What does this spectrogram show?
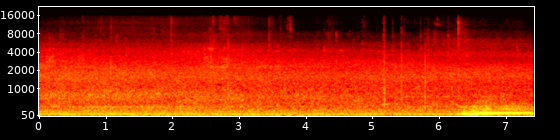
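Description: A car engine running with a steady low rumble, which swells louder about six and a half seconds in as an engine comes closer or is revved lightly, over open-air background noise.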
